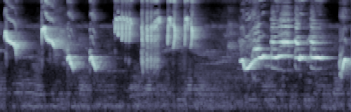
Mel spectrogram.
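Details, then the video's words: Orange-headed thrush kept in a cage in Sidoarjo, East Java, delivering a mimicry-filled song: descending whistled slurs repeated twice, then a buzzy burst, then a long level whistle with rapid trills, separated by short gaps. "Anis Kembang isian full"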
